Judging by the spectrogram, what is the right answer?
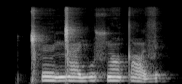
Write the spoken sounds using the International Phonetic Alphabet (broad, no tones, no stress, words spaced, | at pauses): ǀʰøŋ͡ǀæju sũtˤez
